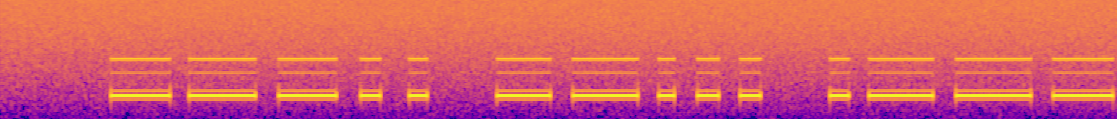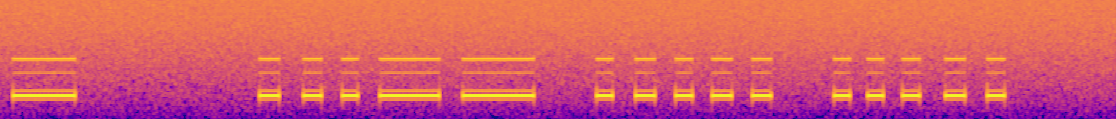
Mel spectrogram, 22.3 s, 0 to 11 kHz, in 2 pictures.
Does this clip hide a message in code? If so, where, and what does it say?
Yes: Morse code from 1.0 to 21.3 s, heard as a keyed tone, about 6 wpm, 670 Hz. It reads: 871 355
